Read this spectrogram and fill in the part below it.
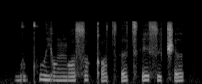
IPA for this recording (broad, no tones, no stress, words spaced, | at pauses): ɡʷəkʷʰɨ jɔŋɔsɔ kʼɔt͡sʼət͡sʼesɵ t͡ʃʼə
